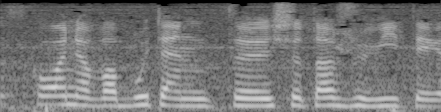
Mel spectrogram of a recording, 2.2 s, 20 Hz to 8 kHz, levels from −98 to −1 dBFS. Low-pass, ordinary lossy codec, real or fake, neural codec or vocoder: 7.2 kHz; MP3, 32 kbps; real; none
